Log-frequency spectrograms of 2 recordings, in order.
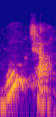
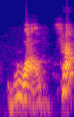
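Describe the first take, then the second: First: "Walter" with a round English aw, wawl-ter; teacher's correct pronunciation. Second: "Walter" with open a and rising end; loud, questioning "Walter", wahl-TAH; imitated pupil's pronunciation. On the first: Retold or imitated. Teacher checking the word with her pupil, English pronunciation. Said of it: "I went". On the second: Pupil trying to copy her English teacher, imitated mispronunciation. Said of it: "She went".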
